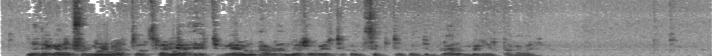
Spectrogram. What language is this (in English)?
Spanish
